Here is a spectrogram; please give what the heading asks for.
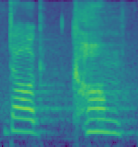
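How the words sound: It is said in a flat, gloomy tone.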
